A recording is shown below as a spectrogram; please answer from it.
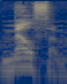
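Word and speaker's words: Meltham: I could literally get a bus to a place called Melam, which is spelled M E L T H A M. I can't help but see it as Melt Ham sometimes, but there we go.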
